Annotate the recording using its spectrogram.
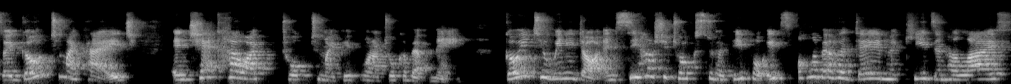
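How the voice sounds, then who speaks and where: A high-pitched woman at a fairly quick pace, with very wide pitch swings. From Brazil. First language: Portuguese. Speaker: business coach. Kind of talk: online coaching talk. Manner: animated.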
